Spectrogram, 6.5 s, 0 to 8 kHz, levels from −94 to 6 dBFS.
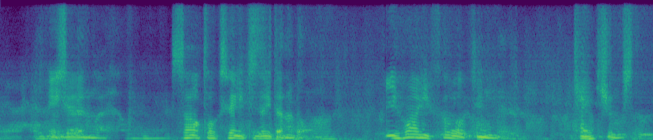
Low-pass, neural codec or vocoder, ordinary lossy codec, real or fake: none; codec, 16 kHz, 1 kbps, FreqCodec, smaller model; none; fake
